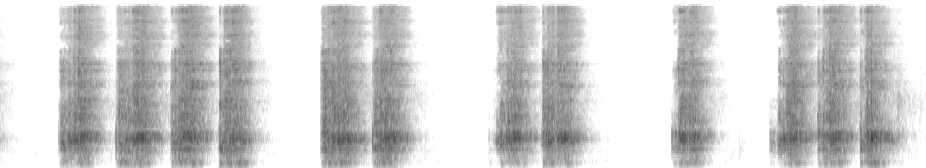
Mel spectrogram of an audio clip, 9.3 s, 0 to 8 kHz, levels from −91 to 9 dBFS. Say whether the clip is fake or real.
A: real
